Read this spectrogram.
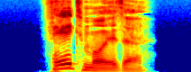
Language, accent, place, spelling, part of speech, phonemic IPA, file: German, Germany, Berlin, Feldmäuse, noun, /ˈfɛltˌmɔɪ̯zə/, De-Feldmäuse.ogg
- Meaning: nominative/accusative/genitive plural of Feldmaus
